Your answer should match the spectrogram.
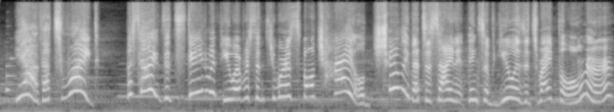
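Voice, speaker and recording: A woman voicing a tiny, childlike, eager companion sprite in a video game, with a squeaky, chirpy, emphatic delivery. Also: very animated, normal speed, loud music behind the voice. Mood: encouraging.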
